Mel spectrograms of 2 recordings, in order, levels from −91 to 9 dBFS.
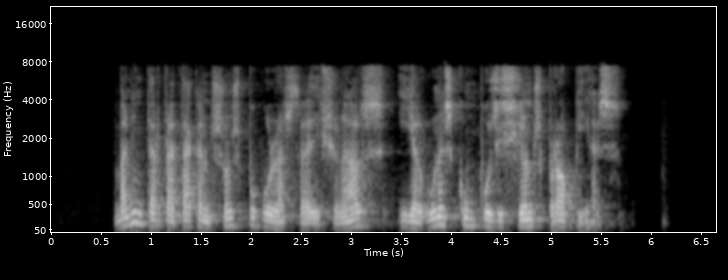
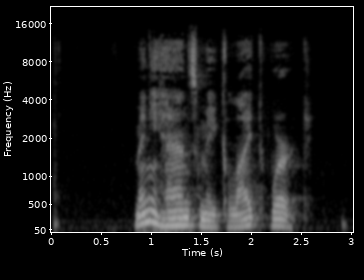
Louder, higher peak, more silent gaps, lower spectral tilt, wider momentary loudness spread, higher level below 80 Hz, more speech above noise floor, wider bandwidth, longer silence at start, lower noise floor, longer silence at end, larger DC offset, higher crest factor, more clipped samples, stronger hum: first, -19 LUFS vs -31 LUFS; first, 0 dBFS vs -16 dBFS; neither; about the same, -4 dB/octave vs -5 dB/octave; about the same, 6 LU vs 7 LU; about the same, -58 dBFS vs -62 dBFS; first, 66 dB vs 44 dB; second, 7.8 kHz vs 14.5 kHz; first, 0.65 s vs 0.05 s; first, -85 dBFS vs -74 dBFS; first, 1 s vs 0.6 s; neither; about the same, 20 dB vs 16 dB; neither; neither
